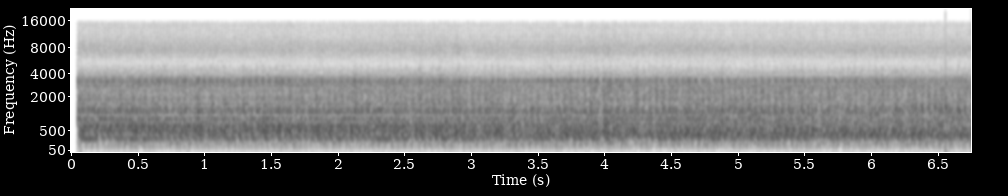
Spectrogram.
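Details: 2004 Saab 9-5 Arc wagon, automatic, 114k miles, Mobil 1 oil changes, at idle: a faint rapid knock over the engine note that dies down at higher rpm and with HVAC off, no oil leak or SES light; owner suspects a loose rod bearing near the oil pan.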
